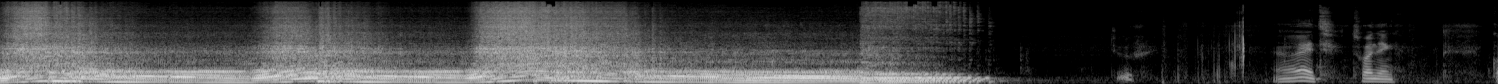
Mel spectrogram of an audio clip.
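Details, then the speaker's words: Ford Puma 1.7 engine rear-mounted in a twin-engine Mk5 Fiesta pickup, first start after loom modification, no exhaust fitted: loud raw bark with sharp revs over a steady idle, then cut off; engine running without exhaust. "because obviously no exhaust so it's super loud but it works"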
